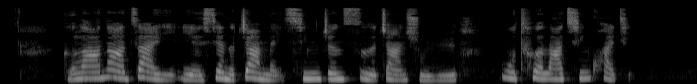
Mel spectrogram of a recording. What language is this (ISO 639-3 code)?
zho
